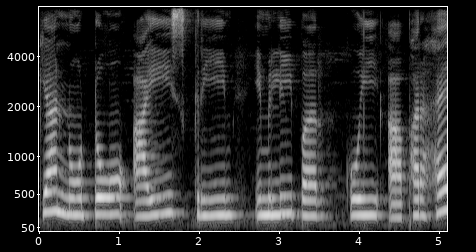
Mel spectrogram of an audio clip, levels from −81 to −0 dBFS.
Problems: background sounds at intervals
